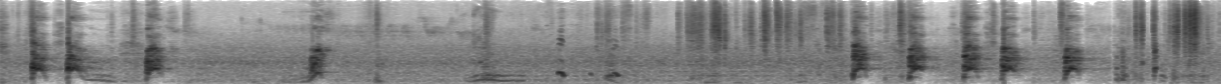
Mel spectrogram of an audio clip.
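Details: Miniature Pinscher barking at a balloon. Loud barks open the recording, then some whining and softer sounds, and finally a steady series of sharp barks roughly every half second, with light clatter.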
